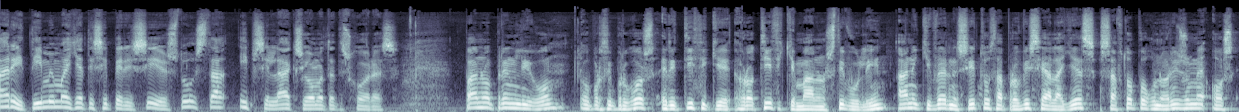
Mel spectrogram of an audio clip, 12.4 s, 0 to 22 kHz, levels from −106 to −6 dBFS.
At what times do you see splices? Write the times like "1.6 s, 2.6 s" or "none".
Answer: none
